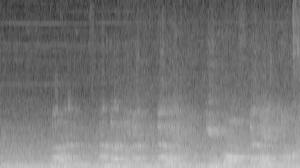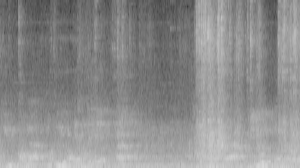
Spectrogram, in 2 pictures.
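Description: Men and women chat nearby in low voices.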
